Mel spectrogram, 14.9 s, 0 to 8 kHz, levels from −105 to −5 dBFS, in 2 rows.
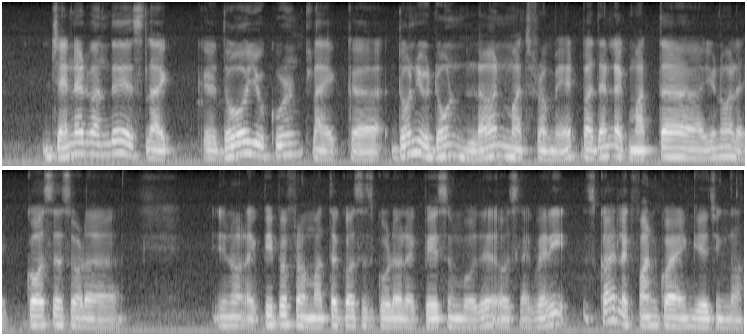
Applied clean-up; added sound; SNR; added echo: none; none; none; none.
